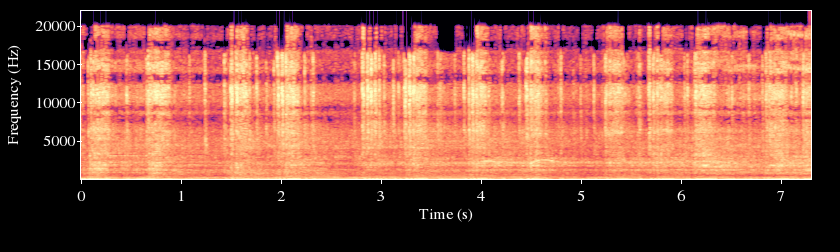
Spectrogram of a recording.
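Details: 1980 Yamaha SS440 Exciter snowmobile two-stroke, revived after sitting about 20 years, fuel primed after a cracked fuel line, throttle still a little sticky; a crisp crackle rises and falls with each blip, picks up eagerly and settles without stumbling, running healthy.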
